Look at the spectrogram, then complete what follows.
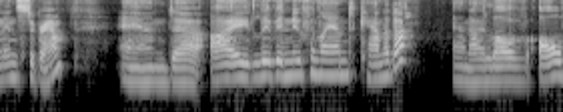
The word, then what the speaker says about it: Newfoundland: It's Newfoundland, so it rhymes with understand. Okay, because I always go Newfoundland.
